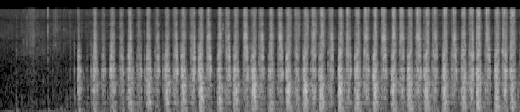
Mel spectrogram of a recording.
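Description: A coin scratches rapidly across a scratch card.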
